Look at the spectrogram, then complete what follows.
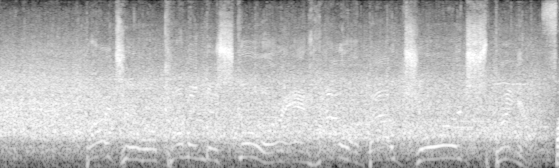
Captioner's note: cheering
